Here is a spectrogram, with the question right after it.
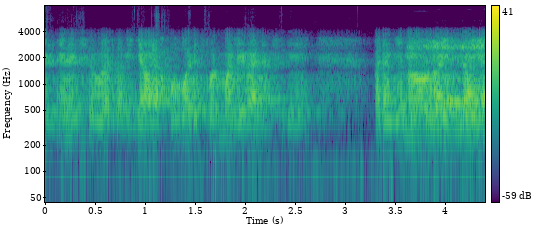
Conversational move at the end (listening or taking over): listening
